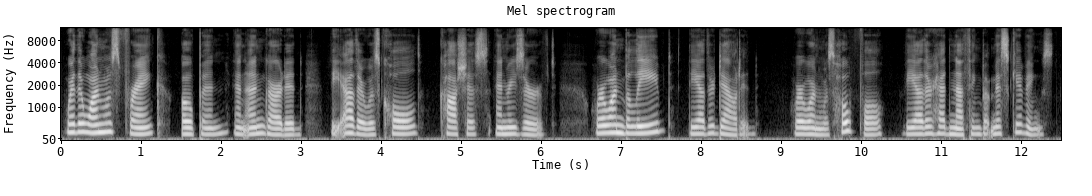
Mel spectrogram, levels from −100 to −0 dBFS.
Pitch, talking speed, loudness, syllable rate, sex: 205 Hz, 150 wpm, -18 LUFS, 5.3 syllables/s, female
